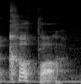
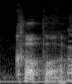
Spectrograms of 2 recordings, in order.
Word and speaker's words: Cooper: Well, you know, there are two main rivers in Charleston, the Ashley and the Cuppa, as they say it here. It's spelled C-O-O-P-E-R, but they call it Cuppa.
